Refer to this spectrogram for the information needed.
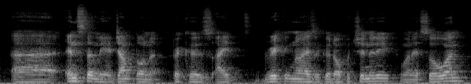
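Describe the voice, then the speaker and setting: A man talks at a fairly quick pace. His pitch is medium, and the room echo is audible. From Thailand, then Gisborne, New Zealand from age 13. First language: Thai. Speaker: software developer. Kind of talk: interview. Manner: hesitant, many fillers.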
